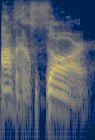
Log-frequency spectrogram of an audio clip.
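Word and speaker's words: אכזר: The first syllable, ach, is the same sound as brother, okay?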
